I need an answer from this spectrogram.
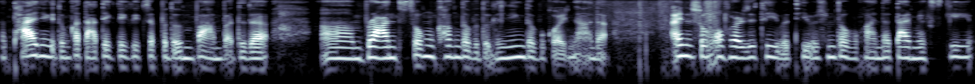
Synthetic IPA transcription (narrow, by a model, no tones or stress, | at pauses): tʰajniɡidumkɐtʰatek̚tek̚tek̚sɐt̚pːɐdṵumpambɐ̰ːdudɐ | bɾantsomkʰɐŋdɐbɐdulajniŋdɐbɐkʰo̰jna̰dɐ̰ɐ̰jnɐsumopʰɐɾzitʰibɐ̰tʰibɐsumtɐwbɐkandɐtajmekski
